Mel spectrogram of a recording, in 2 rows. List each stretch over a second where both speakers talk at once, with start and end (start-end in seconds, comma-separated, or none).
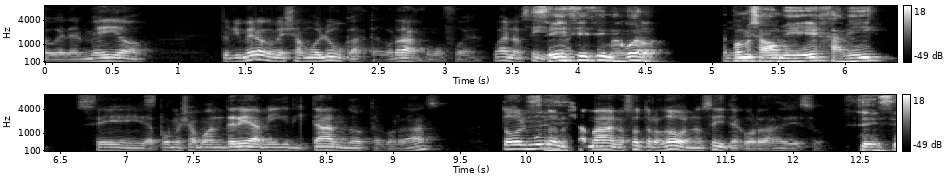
none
